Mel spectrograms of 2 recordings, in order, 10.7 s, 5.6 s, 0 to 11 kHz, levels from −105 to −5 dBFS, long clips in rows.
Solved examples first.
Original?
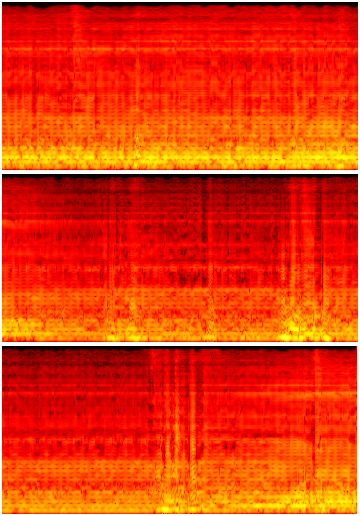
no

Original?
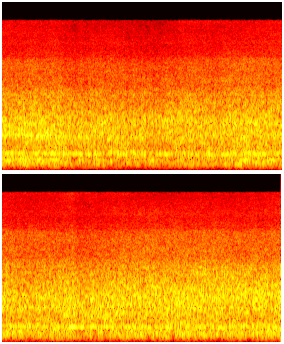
yes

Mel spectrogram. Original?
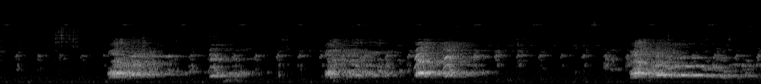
yes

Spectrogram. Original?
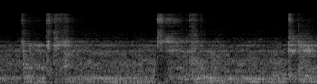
no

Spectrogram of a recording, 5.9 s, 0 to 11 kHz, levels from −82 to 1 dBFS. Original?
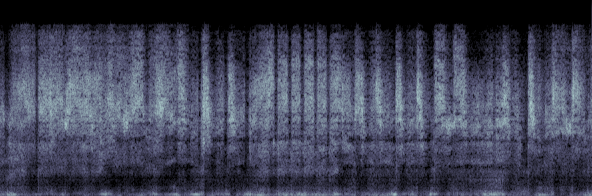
no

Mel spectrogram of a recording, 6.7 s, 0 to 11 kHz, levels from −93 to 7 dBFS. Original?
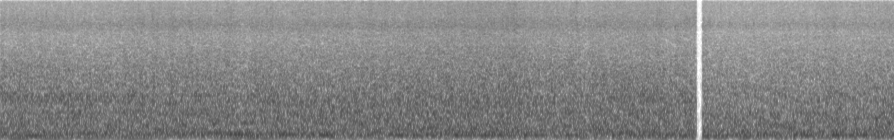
yes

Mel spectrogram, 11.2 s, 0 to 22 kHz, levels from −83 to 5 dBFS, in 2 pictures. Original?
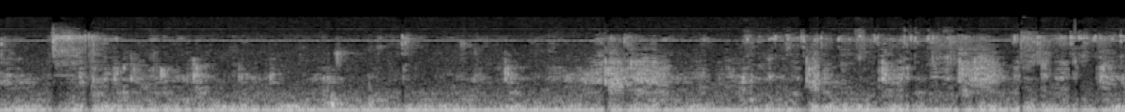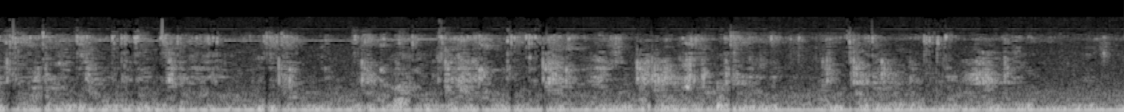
yes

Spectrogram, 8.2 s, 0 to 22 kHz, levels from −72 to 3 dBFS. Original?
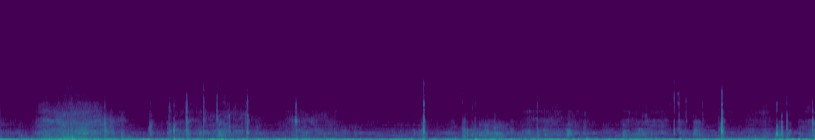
no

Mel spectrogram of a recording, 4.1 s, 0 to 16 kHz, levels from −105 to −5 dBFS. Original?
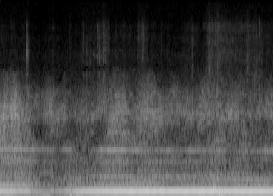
yes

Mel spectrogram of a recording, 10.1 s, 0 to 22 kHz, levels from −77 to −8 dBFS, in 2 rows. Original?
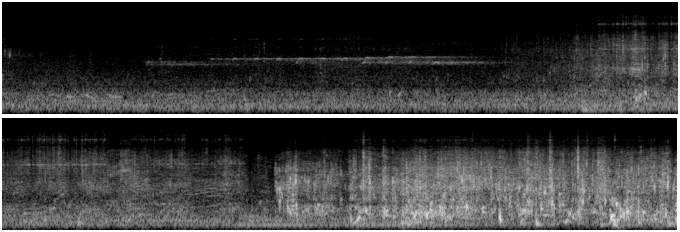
yes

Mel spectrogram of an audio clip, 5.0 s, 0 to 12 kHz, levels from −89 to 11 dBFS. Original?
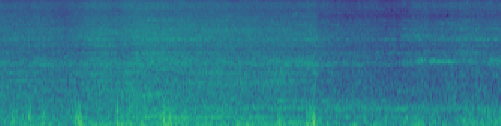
yes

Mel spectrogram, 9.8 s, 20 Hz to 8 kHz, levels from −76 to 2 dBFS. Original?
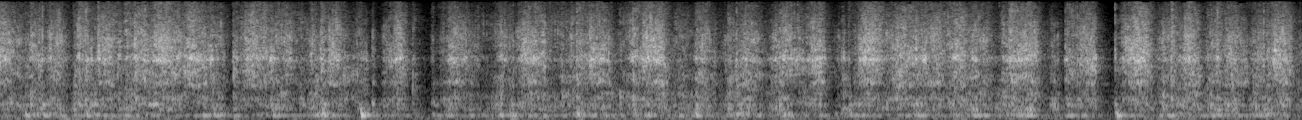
yes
